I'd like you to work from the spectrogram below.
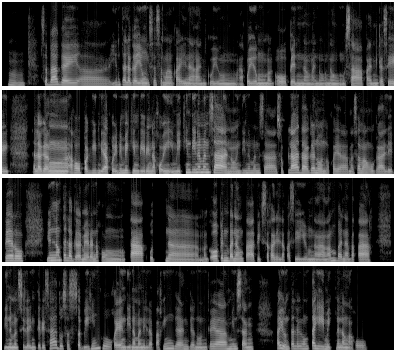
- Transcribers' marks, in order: other background noise
- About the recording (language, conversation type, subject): Filipino, advice, Paano ko mababawasan ang pag-aalala o kaba kapag may salu-salo o pagtitipon?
